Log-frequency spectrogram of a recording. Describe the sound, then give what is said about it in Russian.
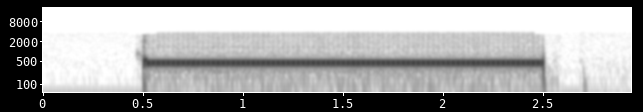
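Telephone ringback tone while a call is transferred to an operator: a single steady, mid-pitched tone sounds alone for about two seconds, then cuts off abruptly. “Оставайтесь на линии. Ваш звонок будет переадресован на оператора.”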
